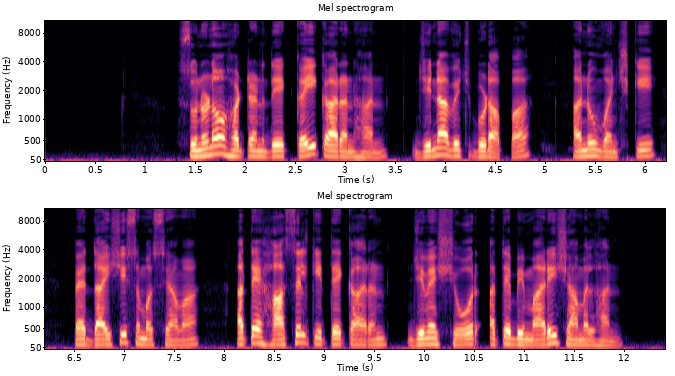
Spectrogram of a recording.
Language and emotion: Punjabi, neutral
